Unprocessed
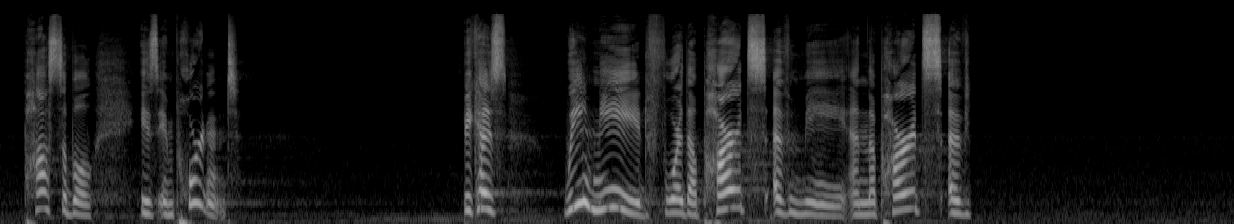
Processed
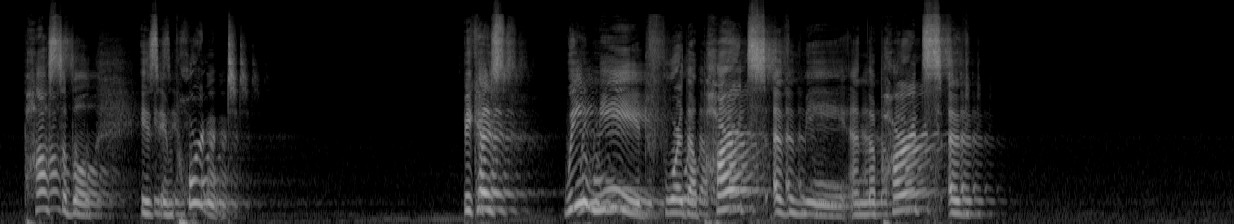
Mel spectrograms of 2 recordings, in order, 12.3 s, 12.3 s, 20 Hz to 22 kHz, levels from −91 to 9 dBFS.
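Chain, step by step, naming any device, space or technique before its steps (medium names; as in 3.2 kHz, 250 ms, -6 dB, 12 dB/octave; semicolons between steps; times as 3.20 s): rockabilly slapback (valve stage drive 17 dB, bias 0.2; tape echo 119 ms, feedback 32%, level -8.5 dB, low-pass 4.3 kHz)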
